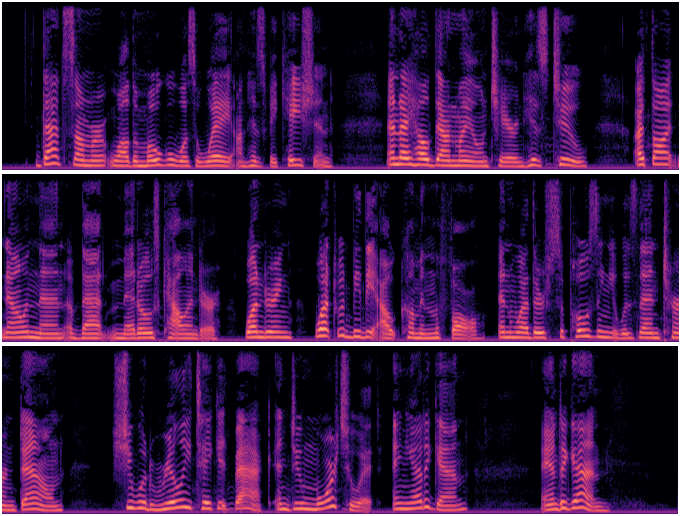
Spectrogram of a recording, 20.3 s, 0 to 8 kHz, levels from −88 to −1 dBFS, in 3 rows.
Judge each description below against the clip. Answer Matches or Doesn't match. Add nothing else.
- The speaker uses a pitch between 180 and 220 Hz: Doesn't match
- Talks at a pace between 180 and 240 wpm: Matches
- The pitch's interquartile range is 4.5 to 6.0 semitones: Doesn't match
